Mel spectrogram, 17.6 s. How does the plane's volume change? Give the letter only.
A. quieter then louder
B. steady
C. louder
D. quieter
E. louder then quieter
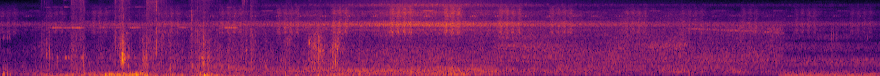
C.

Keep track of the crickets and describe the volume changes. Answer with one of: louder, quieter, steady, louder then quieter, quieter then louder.
louder then quieter.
